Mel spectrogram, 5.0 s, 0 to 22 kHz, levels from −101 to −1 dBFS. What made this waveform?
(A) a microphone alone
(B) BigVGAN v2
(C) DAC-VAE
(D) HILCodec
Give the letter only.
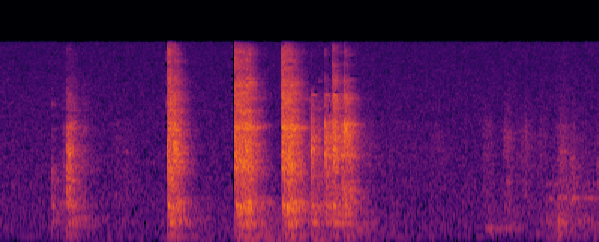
A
